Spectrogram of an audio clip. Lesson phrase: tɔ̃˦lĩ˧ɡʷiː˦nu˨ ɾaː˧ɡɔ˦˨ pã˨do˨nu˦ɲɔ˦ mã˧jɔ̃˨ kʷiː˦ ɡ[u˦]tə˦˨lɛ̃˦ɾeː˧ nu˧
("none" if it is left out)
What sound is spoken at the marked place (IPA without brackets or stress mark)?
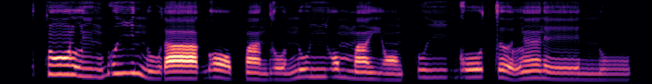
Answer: o˦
